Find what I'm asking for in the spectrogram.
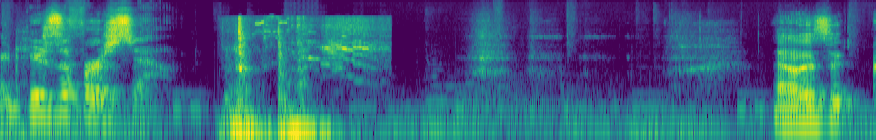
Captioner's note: door creaking; chuckles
